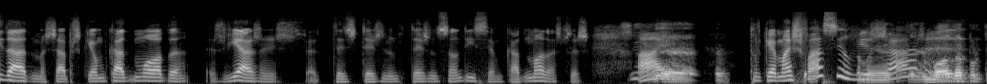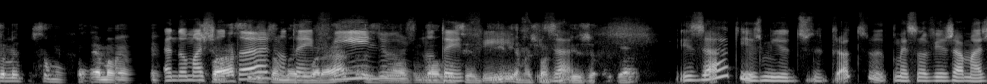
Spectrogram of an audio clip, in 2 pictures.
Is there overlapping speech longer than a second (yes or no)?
yes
